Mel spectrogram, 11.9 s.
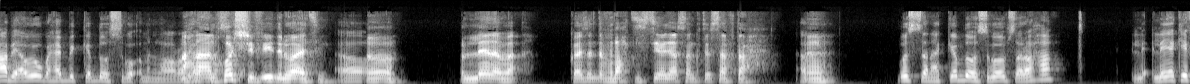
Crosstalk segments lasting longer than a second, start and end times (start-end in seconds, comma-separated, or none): none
